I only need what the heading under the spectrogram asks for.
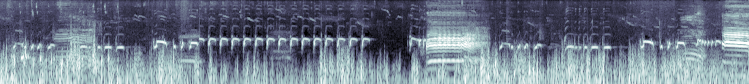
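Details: Village farm cattle herd walking to green grass fields, a mix of moos rising from the crowd noise, with a rapid run of repeated short high pulses and a loud harmonic bellow near the middle.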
